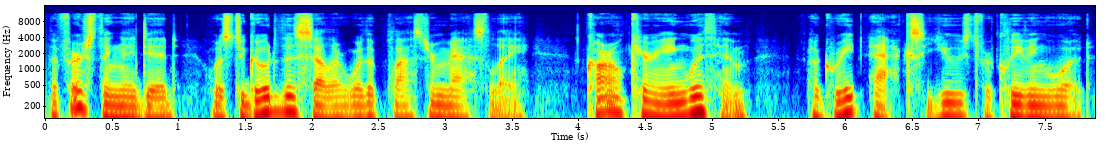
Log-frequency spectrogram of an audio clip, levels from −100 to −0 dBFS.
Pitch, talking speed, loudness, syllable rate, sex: 115 Hz, 205 wpm, -18 LUFS, 4.9 syllables/s, male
